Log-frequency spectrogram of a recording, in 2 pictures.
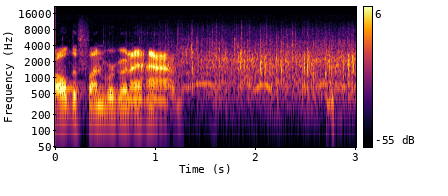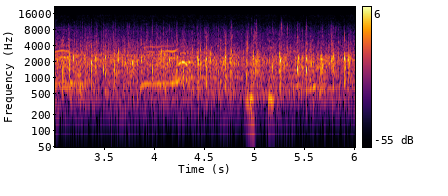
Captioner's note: applause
